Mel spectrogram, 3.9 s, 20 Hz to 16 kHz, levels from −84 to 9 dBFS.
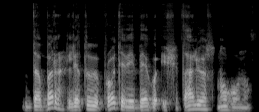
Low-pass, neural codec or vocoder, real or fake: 14.4 kHz; none; real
